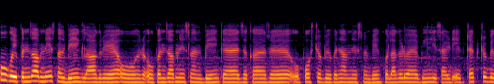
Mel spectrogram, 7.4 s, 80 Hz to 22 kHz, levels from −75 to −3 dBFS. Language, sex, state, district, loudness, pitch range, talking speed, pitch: Rajasthani, female, Rajasthan, Nagaur, -18 LUFS, 175-190 Hz, 240 wpm, 180 Hz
